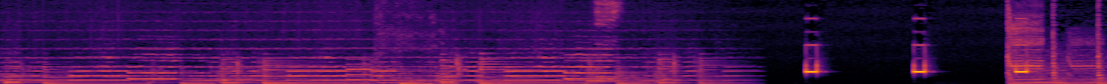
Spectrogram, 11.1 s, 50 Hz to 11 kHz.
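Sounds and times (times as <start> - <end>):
background music: 0.0 - 7.7, 10.1 - 11.0
short electronic beeps: 8.1 - 8.4, 9.2 - 9.4, 10.1 - 10.4.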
